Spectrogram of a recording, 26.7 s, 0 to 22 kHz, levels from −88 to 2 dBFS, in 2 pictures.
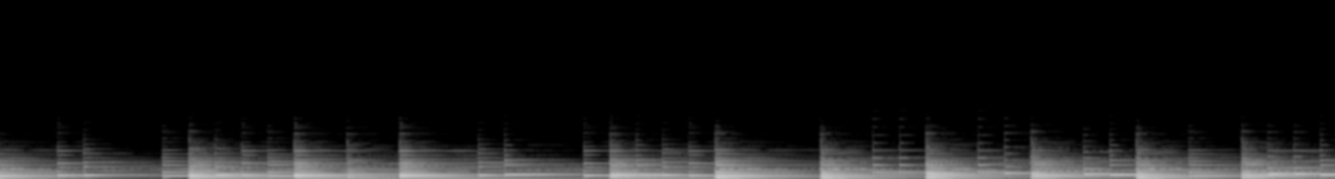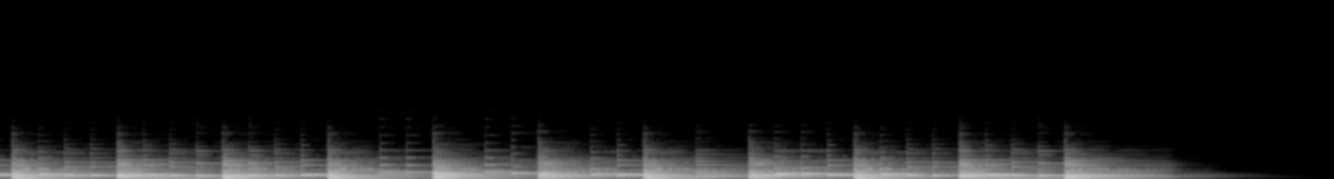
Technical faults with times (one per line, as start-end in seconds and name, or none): none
